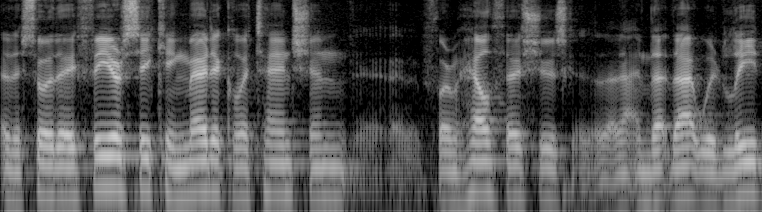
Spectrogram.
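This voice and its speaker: With a Scottish accent, a man speaks at a moderate pace, his fairly low pitch held in fairly even intonation. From Scotland. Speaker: physician, medical association chair. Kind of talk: press statement. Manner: formal.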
